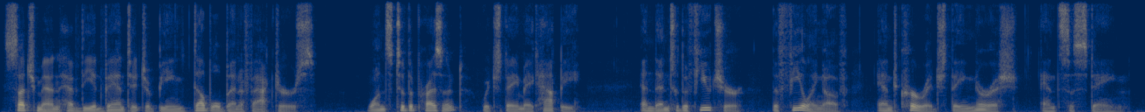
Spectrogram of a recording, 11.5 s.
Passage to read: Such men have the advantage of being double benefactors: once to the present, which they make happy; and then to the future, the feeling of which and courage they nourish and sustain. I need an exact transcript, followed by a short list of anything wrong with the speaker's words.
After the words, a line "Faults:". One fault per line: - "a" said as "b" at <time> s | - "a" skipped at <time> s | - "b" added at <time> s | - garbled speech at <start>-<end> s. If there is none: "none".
Such men have the advantage of being double benefactors: once to the present, which they make happy; and then to the future, the feeling of and courage they nourish and sustain.
Faults:
- "which" skipped at 8.5 s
